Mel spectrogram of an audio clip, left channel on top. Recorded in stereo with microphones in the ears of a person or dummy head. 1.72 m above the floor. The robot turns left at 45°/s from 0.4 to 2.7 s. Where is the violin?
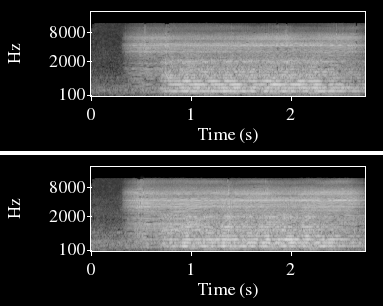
Straight ahead, 1.6 m; by 2.3 s 70° right, 1.6 m.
